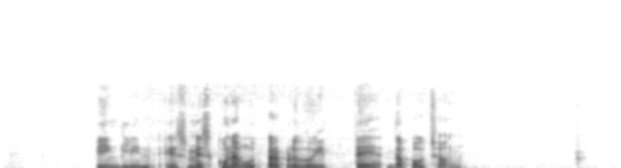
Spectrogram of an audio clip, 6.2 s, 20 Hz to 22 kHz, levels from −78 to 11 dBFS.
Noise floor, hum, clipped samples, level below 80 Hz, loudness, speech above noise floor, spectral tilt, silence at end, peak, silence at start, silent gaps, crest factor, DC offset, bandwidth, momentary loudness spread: -74 dBFS; none; under 0.1%; -64 dBFS; -25 LUFS; 50 dB; -6 dB/octave; 0.45 s; -2 dBFS; 0.95 s; none; 26 dB; under 0.1%; 11.5 kHz; 10 LU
